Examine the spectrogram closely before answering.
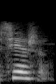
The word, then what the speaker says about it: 先生: listen carefully to the tone pattern of 先生, the word for Mr. 先生。先生。先生。 The first syllable is in the high tone. The second is in what we call the neutral tone.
